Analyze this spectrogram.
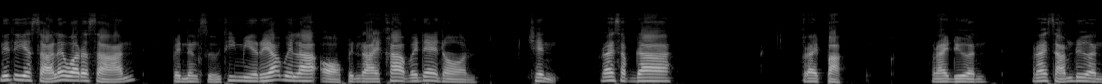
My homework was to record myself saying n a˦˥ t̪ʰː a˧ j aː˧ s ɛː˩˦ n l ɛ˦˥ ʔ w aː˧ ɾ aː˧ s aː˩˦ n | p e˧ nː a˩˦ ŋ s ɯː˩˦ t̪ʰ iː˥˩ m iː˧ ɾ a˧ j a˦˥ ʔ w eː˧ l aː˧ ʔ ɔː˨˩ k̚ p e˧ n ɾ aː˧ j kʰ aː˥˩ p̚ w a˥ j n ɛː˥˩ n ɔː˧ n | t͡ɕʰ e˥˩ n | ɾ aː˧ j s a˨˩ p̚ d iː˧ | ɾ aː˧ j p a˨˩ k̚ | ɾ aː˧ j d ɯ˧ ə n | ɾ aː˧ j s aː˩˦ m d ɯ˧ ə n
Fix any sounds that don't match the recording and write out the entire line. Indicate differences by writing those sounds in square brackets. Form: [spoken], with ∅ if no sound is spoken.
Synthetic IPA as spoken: n [i˦˥] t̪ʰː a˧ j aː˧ s [aː˩˦] n l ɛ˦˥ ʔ w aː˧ ɾ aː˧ s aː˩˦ n | p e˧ nː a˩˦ ŋ s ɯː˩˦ t̪ʰ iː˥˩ m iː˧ ɾ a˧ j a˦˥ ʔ w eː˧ l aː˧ ʔ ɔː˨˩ k̚ p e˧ n ɾ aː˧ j kʰ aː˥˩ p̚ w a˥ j n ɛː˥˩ n ɔː˧ n | t͡ɕʰ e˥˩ n | ɾ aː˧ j s a˨˩ p̚ d [aː˧] | ɾ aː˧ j p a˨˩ k̚ | ɾ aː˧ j d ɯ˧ ə n | ɾ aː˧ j s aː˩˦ m d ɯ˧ ə n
